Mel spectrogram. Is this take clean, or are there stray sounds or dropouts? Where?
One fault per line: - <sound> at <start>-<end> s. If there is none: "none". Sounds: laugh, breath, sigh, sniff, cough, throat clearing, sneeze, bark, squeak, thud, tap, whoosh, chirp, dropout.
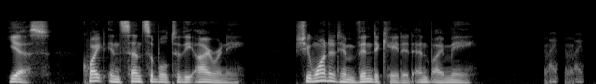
- laugh at 5.4-5.8 s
